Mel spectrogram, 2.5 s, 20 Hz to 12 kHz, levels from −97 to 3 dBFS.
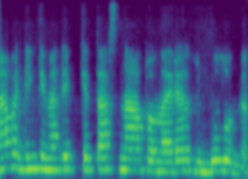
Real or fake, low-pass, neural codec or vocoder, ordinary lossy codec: real; 10.8 kHz; none; Opus, 64 kbps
